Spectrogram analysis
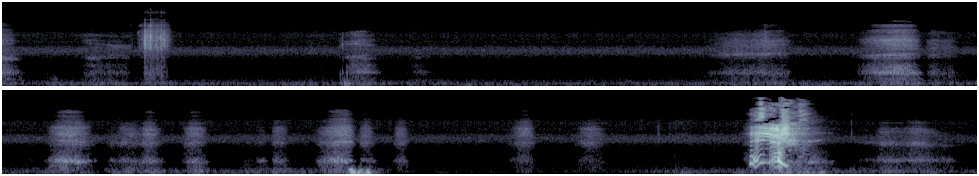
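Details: Person with allergic rhinitis waking congested daily for a month, before morning meds: congested sniffs and snorts build to one forceful wet sneeze, nasal breathing before and after; phone resting on leg.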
